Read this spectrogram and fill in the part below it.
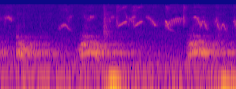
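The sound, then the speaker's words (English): A dog barks three times, the short yelps spaced unevenly, while birds chirp steadily over a low outdoor rumble. No one speaks. “We haven't seen a dog yet, but we keep hearing in the background.”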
